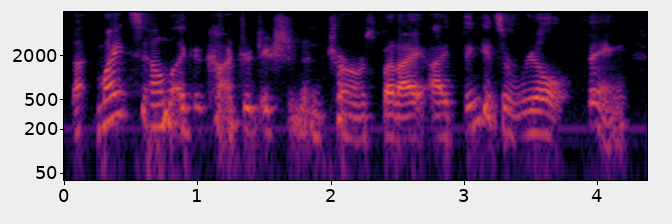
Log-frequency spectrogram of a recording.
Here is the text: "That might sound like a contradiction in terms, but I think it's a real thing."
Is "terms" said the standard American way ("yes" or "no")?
yes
